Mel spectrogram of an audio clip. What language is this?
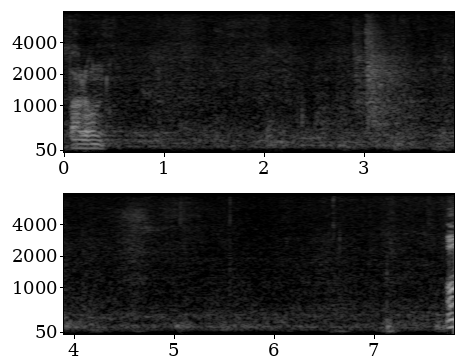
Estonian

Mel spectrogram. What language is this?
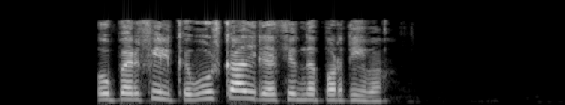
Galician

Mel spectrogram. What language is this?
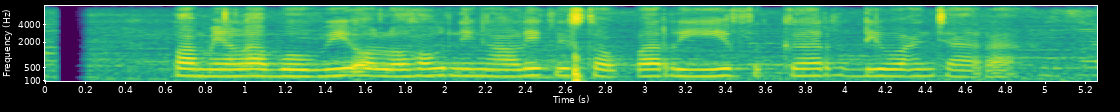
Sundanese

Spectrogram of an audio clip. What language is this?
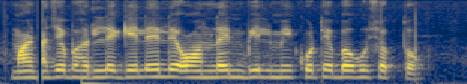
Marathi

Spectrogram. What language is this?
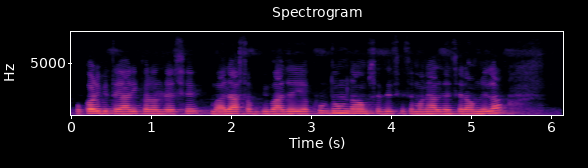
Maithili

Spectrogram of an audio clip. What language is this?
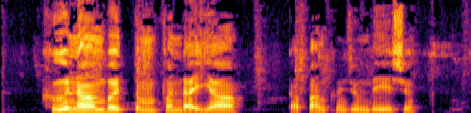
Bamun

